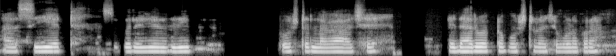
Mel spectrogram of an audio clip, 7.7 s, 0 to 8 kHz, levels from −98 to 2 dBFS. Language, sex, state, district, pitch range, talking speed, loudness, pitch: Bengali, male, West Bengal, Malda, 175-185 Hz, 110 wpm, -17 LUFS, 180 Hz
